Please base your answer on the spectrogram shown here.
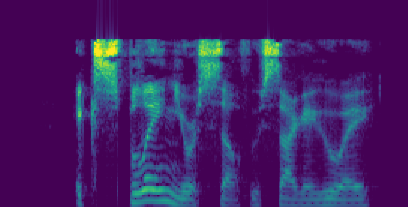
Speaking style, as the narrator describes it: he barked

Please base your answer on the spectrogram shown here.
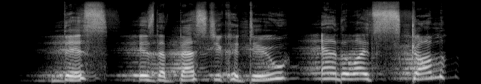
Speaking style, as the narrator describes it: laughed

